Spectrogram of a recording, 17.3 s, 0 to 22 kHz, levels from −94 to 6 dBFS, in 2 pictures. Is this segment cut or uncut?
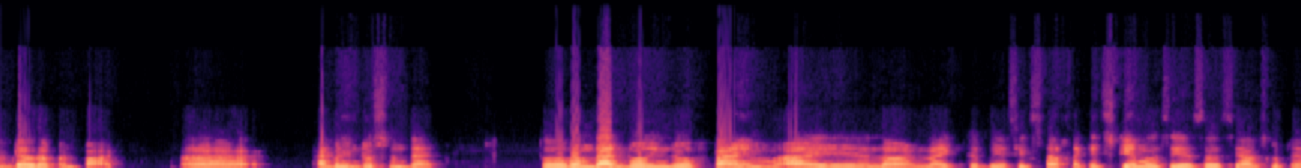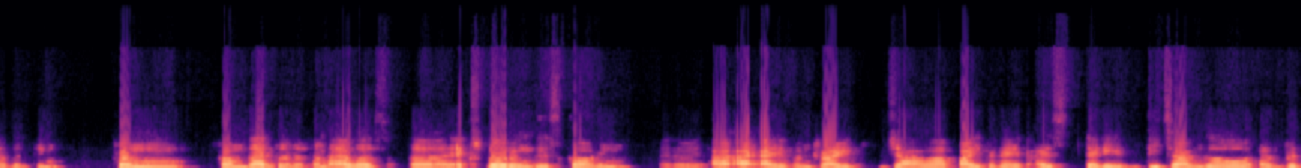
cut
